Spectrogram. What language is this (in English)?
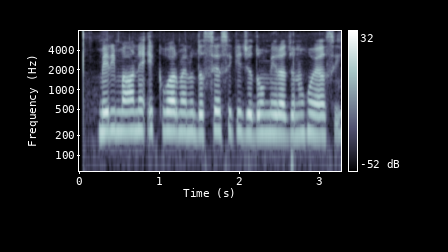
Punjabi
